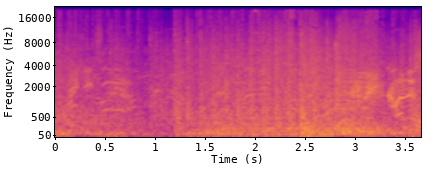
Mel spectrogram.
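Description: Rapid machine gun fire in Company of Heroes 2, with a doubled machine gun position in a 1v1 match. The rattling bursts run continuously beneath a busy battle din while a commentator talks over them.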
